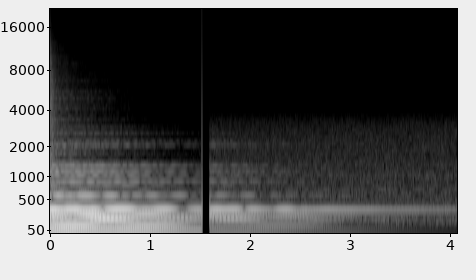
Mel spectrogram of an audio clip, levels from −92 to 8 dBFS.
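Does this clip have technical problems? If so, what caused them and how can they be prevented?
Yes. From 1.53 s to the end, the input has likely switched to a poorer device. An 80 ms silence marks the switch, and then the sound turns dull and boxy because nothing above 3.8 kHz survives. The new input also brings a faint background noise of its own and a small shift in level. A narrower band, a different noise floor and a level step all arriving at one instant are what a device change produces, not any change in the source. To prevent it, lock the recording input to one fixed microphone and disable automatic device switching and headset call profiles before recording.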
